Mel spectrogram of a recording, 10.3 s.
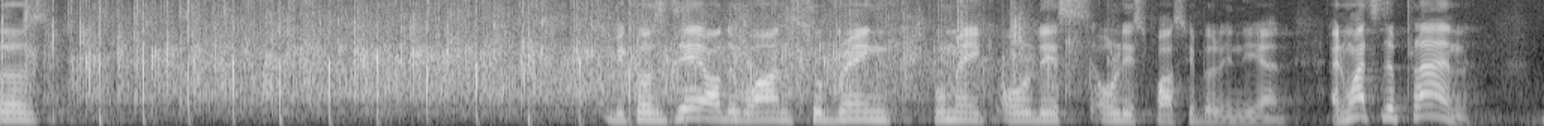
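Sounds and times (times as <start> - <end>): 
speech: 0.0 - 0.4, 4.1 - 10.2
room full of people applauding: 0.0 - 7.5.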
